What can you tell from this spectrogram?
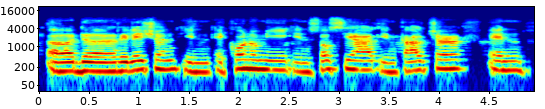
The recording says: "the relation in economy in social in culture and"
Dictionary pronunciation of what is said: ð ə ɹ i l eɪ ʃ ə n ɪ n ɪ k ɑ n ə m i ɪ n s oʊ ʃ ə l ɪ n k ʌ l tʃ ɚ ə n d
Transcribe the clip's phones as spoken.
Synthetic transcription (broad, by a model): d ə ɹ i l eɪ ʃ ə n ɪ n ɪ k ɑ n ə m i ɪ n s oʊ s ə l ɪ n k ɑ l tʃ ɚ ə n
